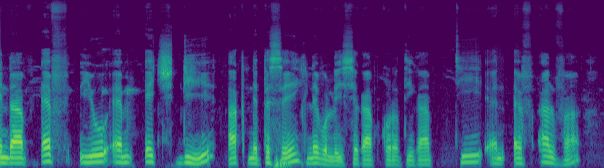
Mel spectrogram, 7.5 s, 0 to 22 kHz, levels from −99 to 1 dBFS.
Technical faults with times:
none

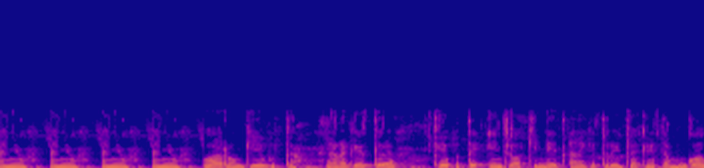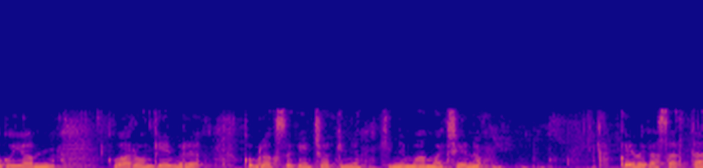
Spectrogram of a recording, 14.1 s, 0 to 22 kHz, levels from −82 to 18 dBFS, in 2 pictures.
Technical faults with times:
0.00-14.08 Bluetooth LC3 compression
0.00-2.04 broken-record loop

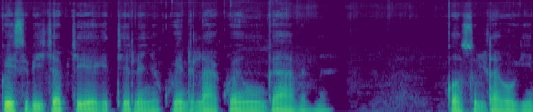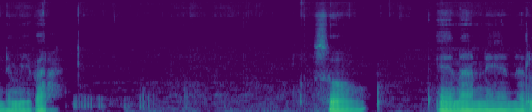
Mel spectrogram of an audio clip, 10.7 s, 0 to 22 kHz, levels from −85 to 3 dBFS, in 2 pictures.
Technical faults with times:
none

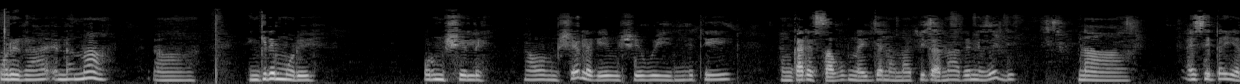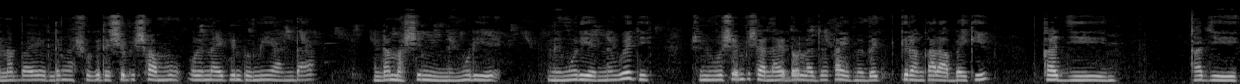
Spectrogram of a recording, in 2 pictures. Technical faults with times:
0.00-24.81 transcoding between lossy codecs

